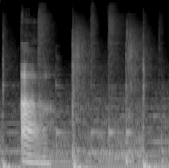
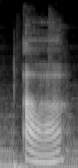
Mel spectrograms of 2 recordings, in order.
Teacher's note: the sound is a nice open ah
